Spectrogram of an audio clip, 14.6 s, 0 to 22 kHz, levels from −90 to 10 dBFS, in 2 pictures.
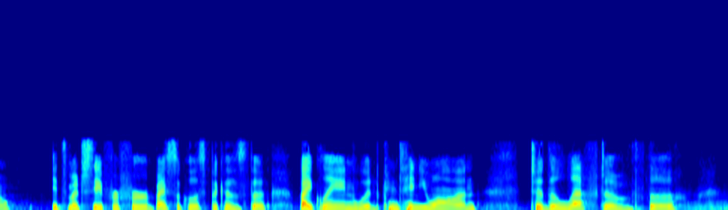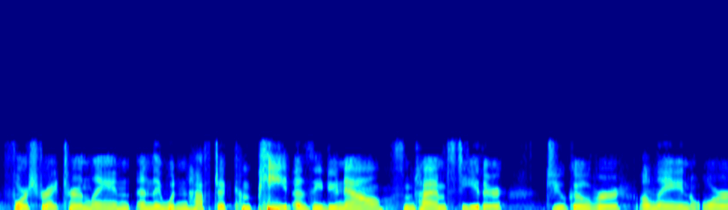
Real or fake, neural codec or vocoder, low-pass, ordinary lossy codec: fake; codec, 24 kHz, 1.2 kbps, DualCodec; 7.2 kHz; AAC, 48 kbps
